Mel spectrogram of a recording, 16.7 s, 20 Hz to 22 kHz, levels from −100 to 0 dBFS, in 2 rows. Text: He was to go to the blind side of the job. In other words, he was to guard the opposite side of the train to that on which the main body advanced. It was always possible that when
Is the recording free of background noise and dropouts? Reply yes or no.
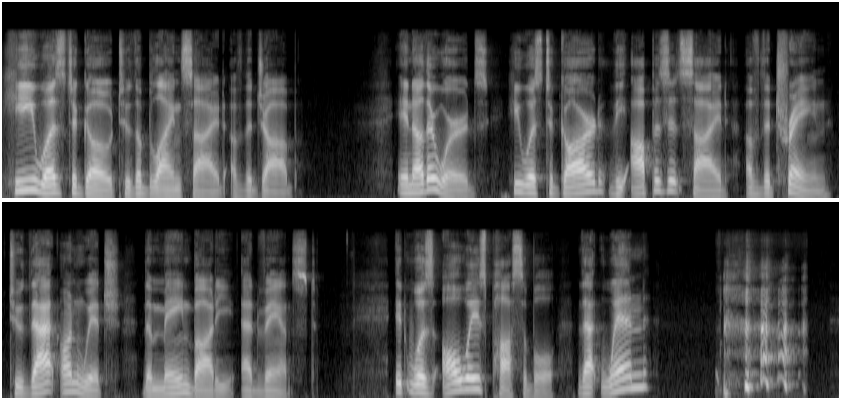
no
